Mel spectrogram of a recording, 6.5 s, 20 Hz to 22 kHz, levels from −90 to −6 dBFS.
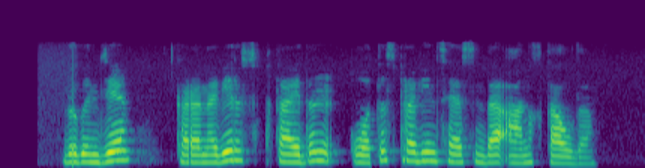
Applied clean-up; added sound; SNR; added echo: none; none; none; none.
